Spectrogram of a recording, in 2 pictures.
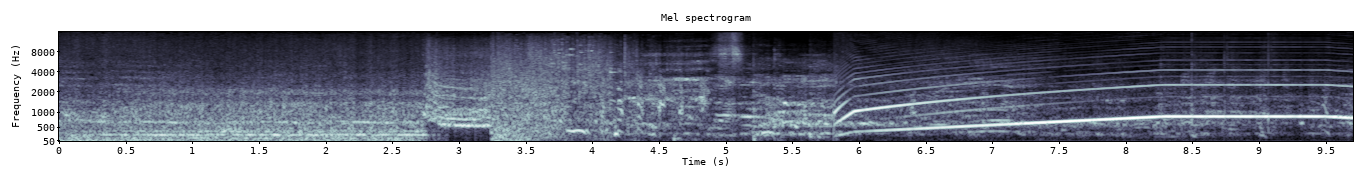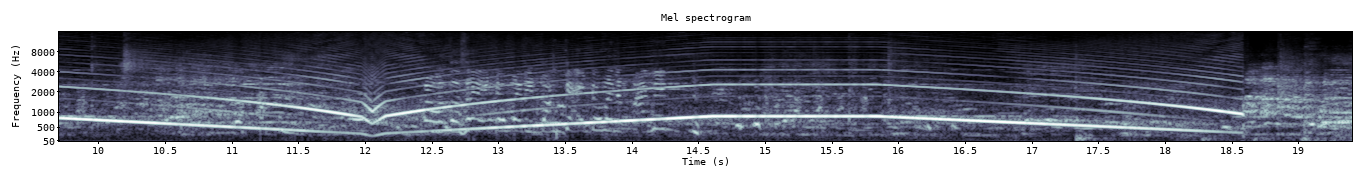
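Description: A siren wailing, starting about six seconds in: its pitch rises, holds high for a moment, then falls, twice over.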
